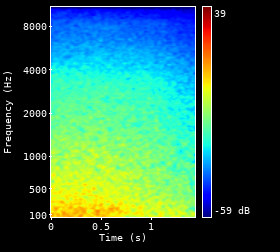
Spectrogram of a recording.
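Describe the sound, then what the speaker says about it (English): Ocean surf washes onto a beach at Port Barton, Palawan, a loud and steady broadband rush of breaking waves mixed with wind buffeting the microphone. "Listening to the waves"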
